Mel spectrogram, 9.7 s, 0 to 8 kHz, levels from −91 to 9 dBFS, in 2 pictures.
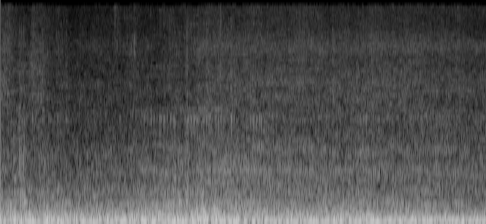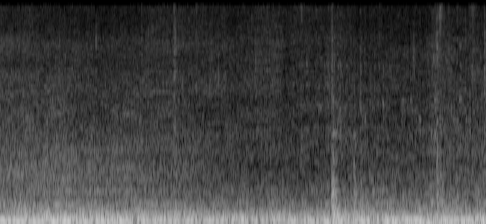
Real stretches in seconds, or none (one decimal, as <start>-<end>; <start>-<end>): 0.0-8.8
